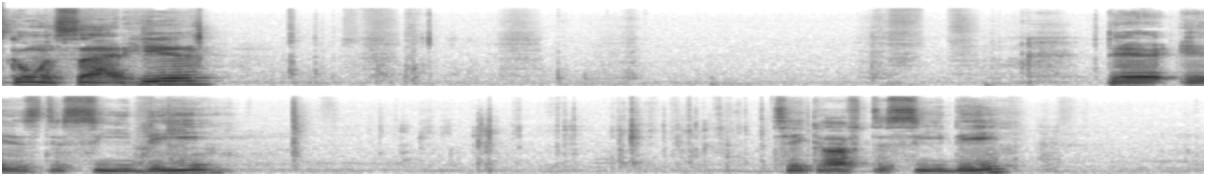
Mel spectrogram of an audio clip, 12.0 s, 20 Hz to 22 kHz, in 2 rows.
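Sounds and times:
cardboard rustling and clicks: 7.8 - 10.1.

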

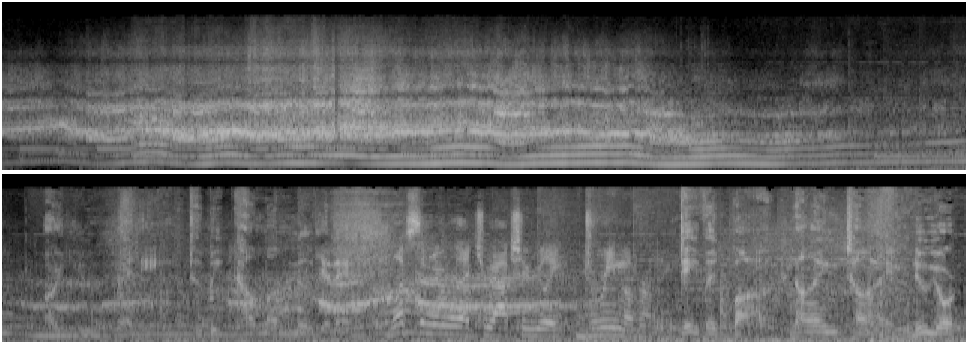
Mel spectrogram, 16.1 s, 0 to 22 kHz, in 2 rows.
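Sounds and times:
tyres squealing: 8.3 - 13.3.

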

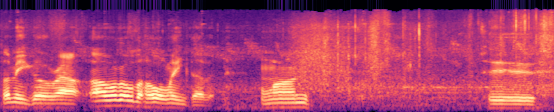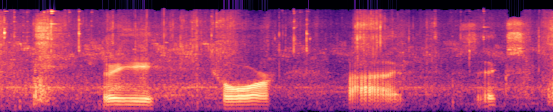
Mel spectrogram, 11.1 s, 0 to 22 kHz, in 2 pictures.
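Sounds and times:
footsteps on dry leaves: 2.8 - 11.0.

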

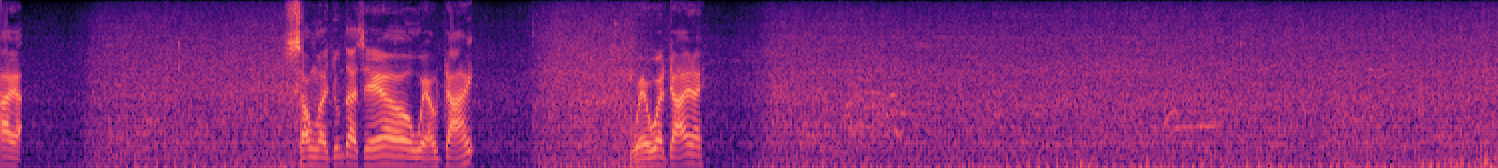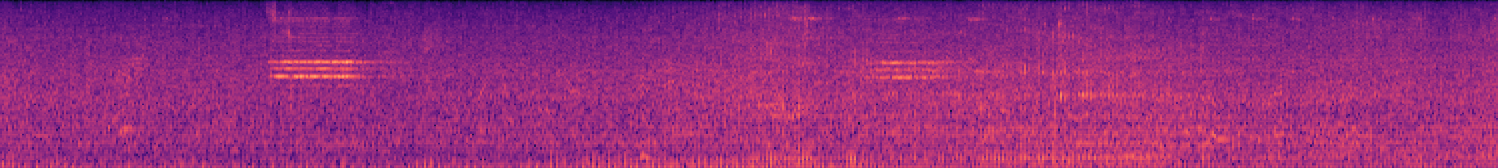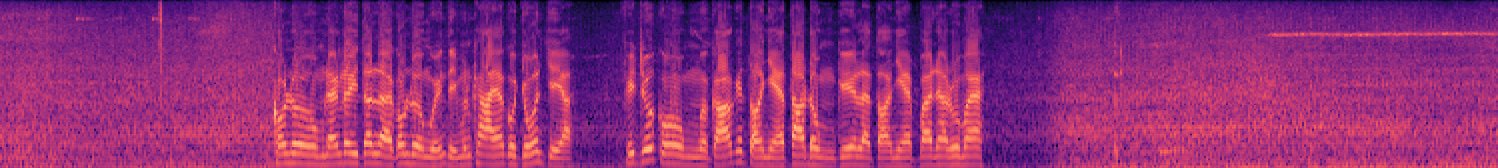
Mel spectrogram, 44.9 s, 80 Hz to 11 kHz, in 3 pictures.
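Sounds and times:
traffic rumble: 0.0 - 44.9
vehicle horn short beeps: 17.6 - 18.9, 23.6 - 24.6.

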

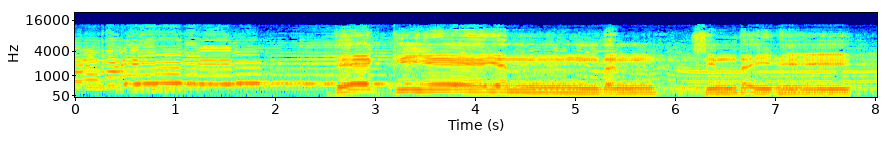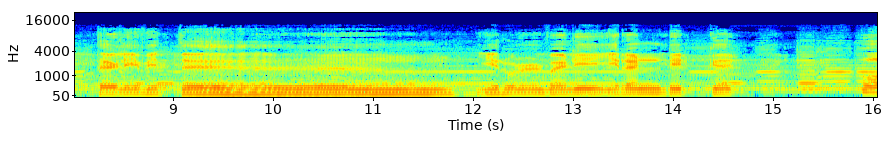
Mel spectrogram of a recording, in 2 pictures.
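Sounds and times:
violin: 0.0 - 16.0
man singing a hymn: 2.6 - 14.8.

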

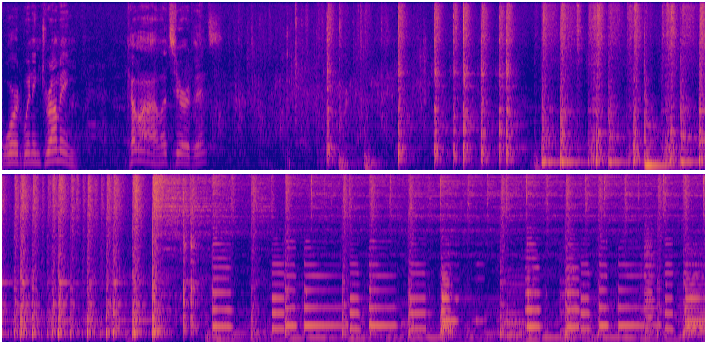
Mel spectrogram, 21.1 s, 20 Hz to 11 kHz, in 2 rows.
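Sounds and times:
jazz drum kit solo: 4.8 - 21.0
jazz band playing: 6.7 - 21.0.

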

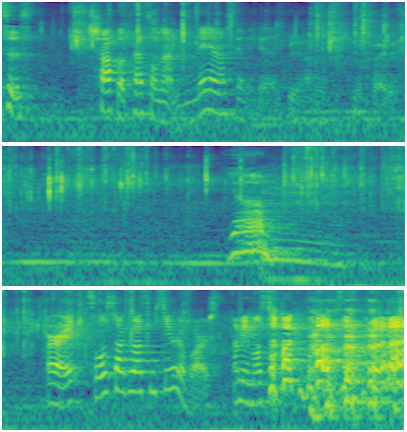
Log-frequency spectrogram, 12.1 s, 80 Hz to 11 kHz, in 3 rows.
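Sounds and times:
wrappers crinkling: 0.3 - 11.0.

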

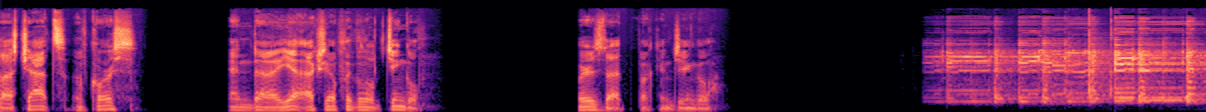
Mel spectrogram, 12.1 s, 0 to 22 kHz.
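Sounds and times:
promotional jingle with beat: 9.3 - 12.0.

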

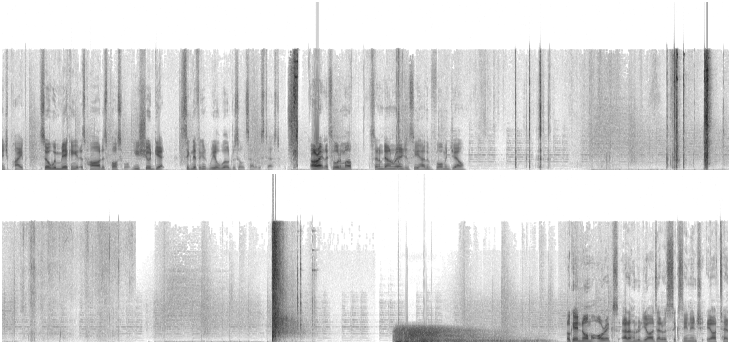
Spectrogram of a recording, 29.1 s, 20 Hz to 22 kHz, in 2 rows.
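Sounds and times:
faint background music: 0.0 - 21.9, 25.7 - 29.0
metallic rifle handling clicks: 10.2 - 11.1, 13.3 - 14.2, 20.4 - 20.9
rifle shot: 20.0 - 20.7, 22.4 - 25.6
deep boom: 22.4 - 25.6.

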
